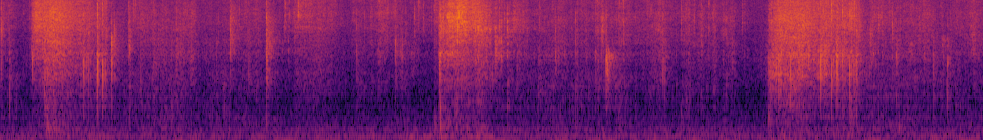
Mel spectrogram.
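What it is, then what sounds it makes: Crushed gym chalk. Bare hands scoop, squeeze and crush a large pile of pink-dyed gym chalk (magnesium carbonate), loose powder with soft crumbly lumps, heaped on a grey surface with no container. Soft gritty crunching and rustling run throughout, with brighter, louder bursts of crumbling as handfuls are squeezed. A low hum sits steadily underneath.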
